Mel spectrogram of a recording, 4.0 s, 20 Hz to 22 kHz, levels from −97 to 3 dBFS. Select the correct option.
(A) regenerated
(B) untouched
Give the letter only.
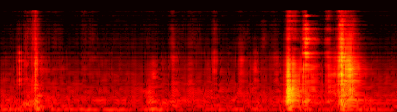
A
